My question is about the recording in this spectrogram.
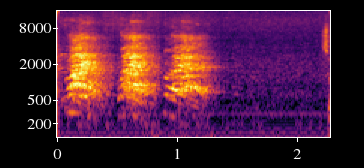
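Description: Congregation shouting in response to the preacher's declaration: three loud bursts of many voices in the first second or so, then dying down.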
